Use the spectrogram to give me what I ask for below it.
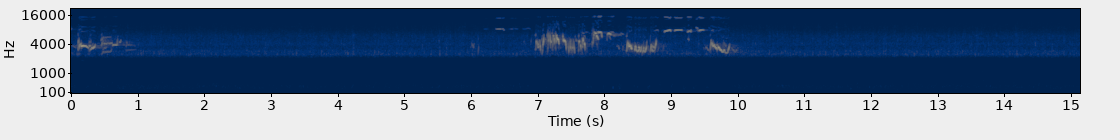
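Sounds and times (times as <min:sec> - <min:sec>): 
Erithacus rubecula European robin singing: 0:00.0 - 0:01.0, 0:06.0 - 0:10.1.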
